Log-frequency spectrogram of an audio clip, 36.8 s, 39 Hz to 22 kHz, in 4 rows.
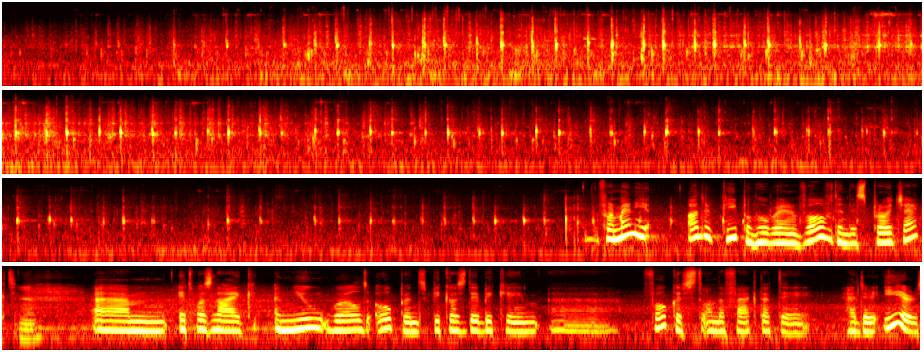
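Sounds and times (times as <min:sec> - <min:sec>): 
horses walking with hooves clip-clopping: 0:00.0 - 0:36.7
faint murmur: 0:24.2 - 0:36.7
speech: 0:24.4 - 0:33.3, 0:34.0 - 0:36.7.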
